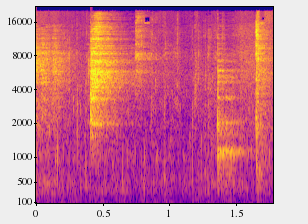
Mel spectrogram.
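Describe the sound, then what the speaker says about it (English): Plate, fork and knife handled in a kitchen beside smothered cubed steak, giving a few close clinks and scrapes of cutlery on dishware amid low background clatter. "Plate, fork, knife, let's do this."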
